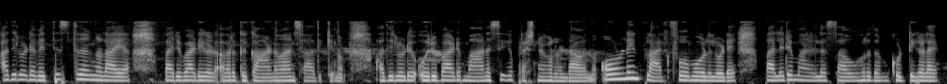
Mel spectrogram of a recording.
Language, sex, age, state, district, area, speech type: Malayalam, female, 18-30, Kerala, Pathanamthitta, rural, spontaneous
